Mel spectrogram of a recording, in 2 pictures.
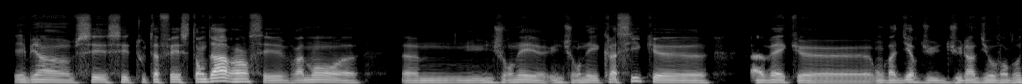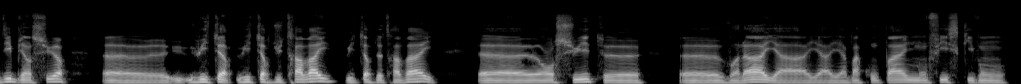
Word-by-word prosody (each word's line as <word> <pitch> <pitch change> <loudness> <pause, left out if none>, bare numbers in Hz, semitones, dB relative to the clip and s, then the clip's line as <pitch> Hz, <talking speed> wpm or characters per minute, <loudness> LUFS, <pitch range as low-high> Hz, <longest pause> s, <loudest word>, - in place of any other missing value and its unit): Et 105 0 -2
bien, 105 -2 0
heu, 95 - -7
c'est 105 +4 -1
c'est 100 +3 -3
tout 110 +5 -11
à 120 - +5
fait 115 +1 -1
standard, 130 +6 +6
hein. 130 0 +6
C'est 100 -7 -3
vraiment, 100 +1 +1
heu 85 -1 -3 0.4
hem 85 -1 -3
u 90 +1 -5
une 95 - -4
journée 105 +2 -1
heu, 85 -1 -5
une 95 0 -5
journée 95 +1 -3
classique, 145 +8 -2
heu, 90 -4 +1 0.4
avec, 95 -1 0
heu, 80 -2 -2
on 95 - -2
va 95 0 -1
dire 105 +3 0
du 95 -1 -5
du 90 +3 -5
lundi 100 0 0
au 100 - +1
vendredi 100 +7 0
bien 105 -3 +1
sûr, 125 +5 +1 0.3
heu, 85 -2 -1
u 85 +3 -4
8 115 +1 +1
heures, - - +7
8 110 +1 -1
heures - - +5
du 100 -1 -5
travail, 130 +3 +5
8 95 -3 -3
heures 95 - +3
de 100 - -1
travail. 120 +4 +2 0.4
Heu, 90 +1 +2
ensuite, 110 +5 0
heu 90 -1 0 0.4
heu, 85 0 0
voilà, 90 +7 +3
il 100 - 0
y - - 0
a 80 0 -1
il - - -5
y 80 - -3
a 80 - -3
il 85 - -4
y - - -5
a 85 - -4
ma 90 +2 -4
compagne, 100 +3 -1
mon 95 -1 -2
fils 100 +3 -5
qui 95 - -6
vont 85 -3 -4
95 Hz, 195 wpm, -23 LUFS, 90-105 Hz, 0.4 s, heures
